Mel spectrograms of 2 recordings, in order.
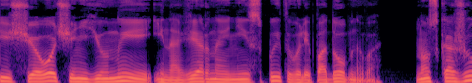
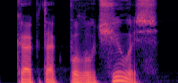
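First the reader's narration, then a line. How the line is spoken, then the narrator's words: Quiet murmur. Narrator (Russian): тихо промолвил мой спутник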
